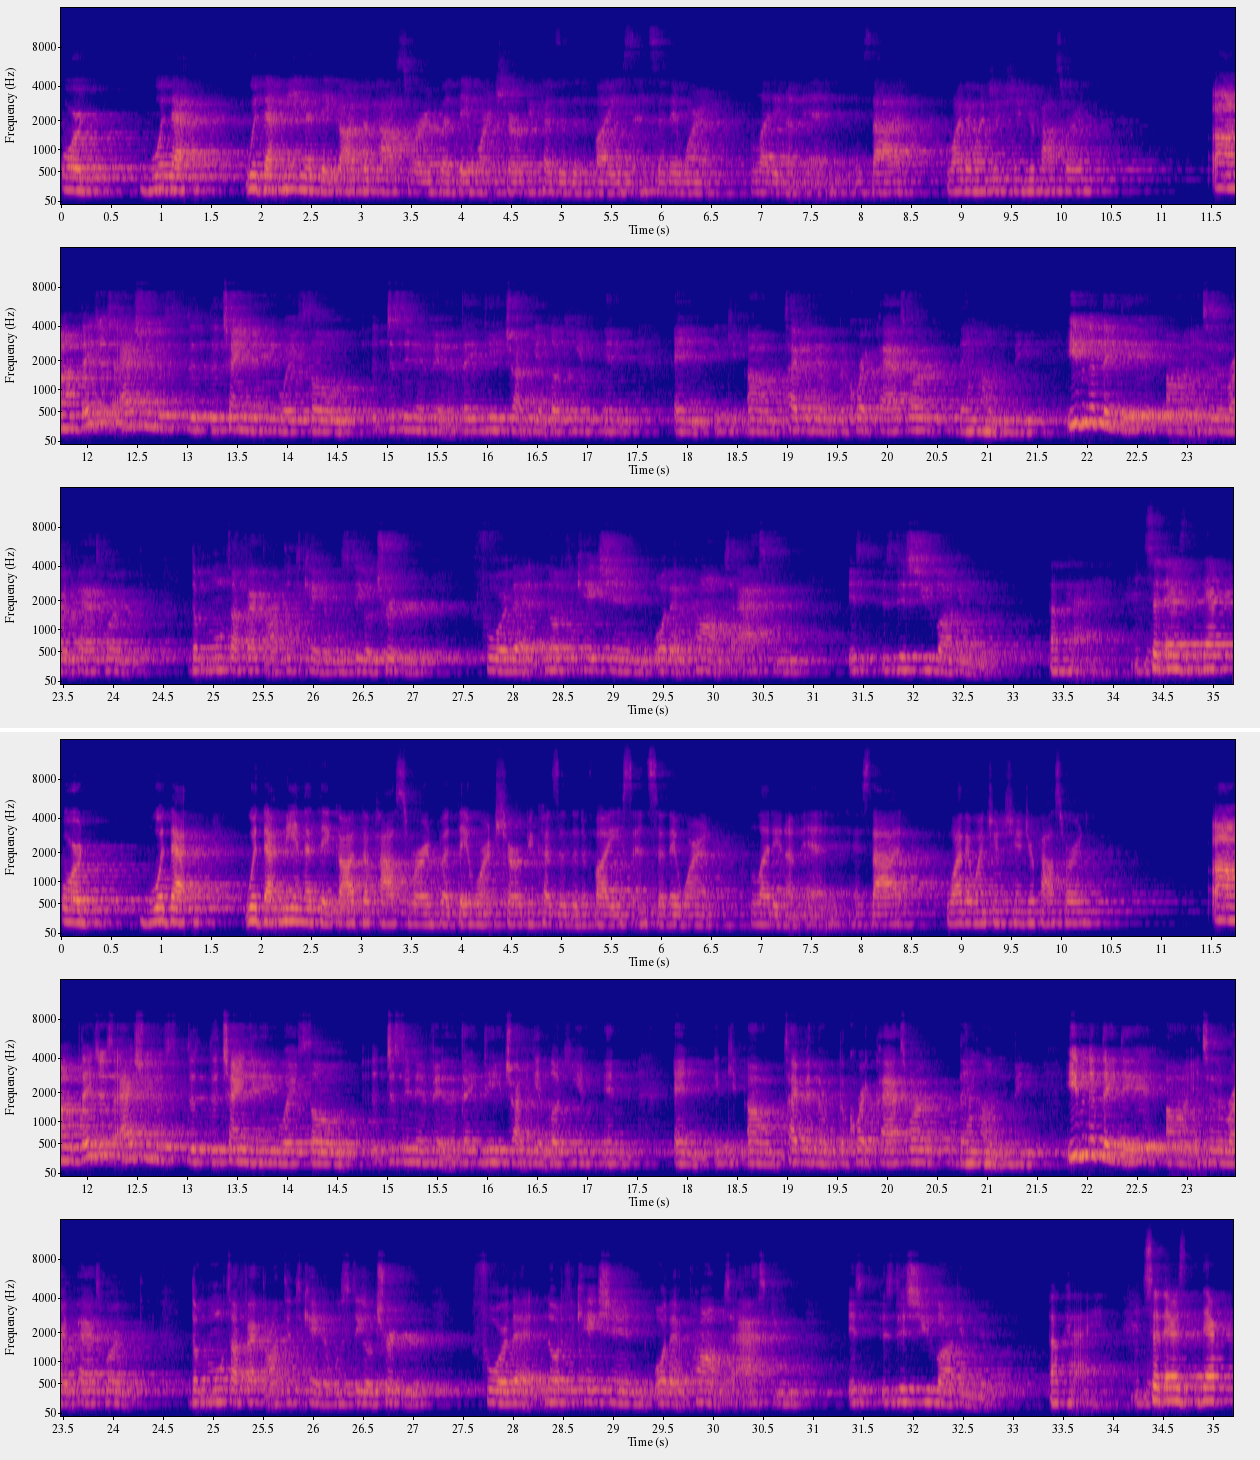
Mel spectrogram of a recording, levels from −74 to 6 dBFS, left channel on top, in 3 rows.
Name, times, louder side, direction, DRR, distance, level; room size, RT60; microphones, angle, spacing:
voice 1, 0.8-6.5 6.9-8.4 8.9-10.3 20.8-21.1 33.4-35.0, right 3 dB, 70° right, 3 dB, 1.3 m, -29 dB
voice 2, 11.5-24.1 24.5-27.3 27.6-30.8 31.4-32.8 34.2-34.4, right 2 dB, 30° right, 0 dB, 1.6 m, -31 dB
14.0 x 8.2 x 8.4 m, 2.5 s
head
